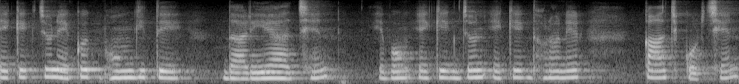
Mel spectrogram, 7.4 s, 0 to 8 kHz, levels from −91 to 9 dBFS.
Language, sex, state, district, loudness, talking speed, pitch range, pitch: Bengali, female, Tripura, West Tripura, -15 LUFS, 105 wpm, 230-250 Hz, 240 Hz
